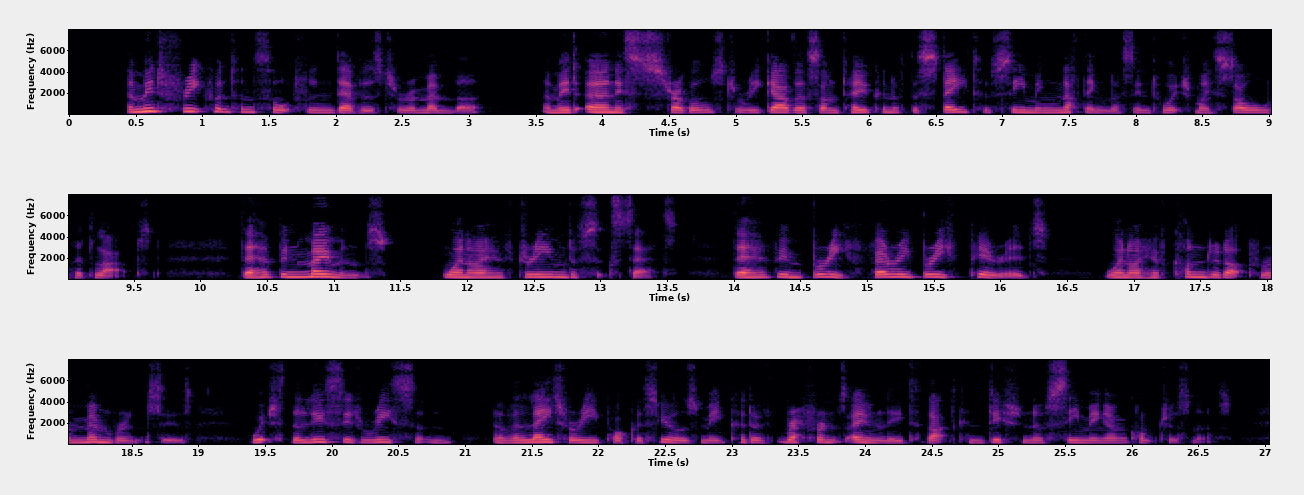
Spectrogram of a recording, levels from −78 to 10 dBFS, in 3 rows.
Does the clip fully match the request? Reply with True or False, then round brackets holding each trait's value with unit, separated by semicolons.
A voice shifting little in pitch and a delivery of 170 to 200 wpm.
False (2.3 semitones; 155 wpm)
